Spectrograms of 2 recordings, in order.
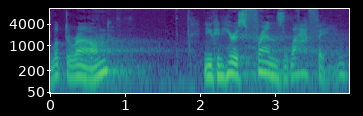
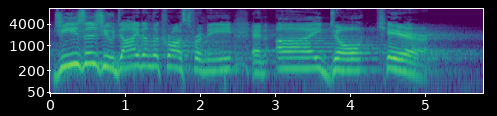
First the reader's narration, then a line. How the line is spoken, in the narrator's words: he shouts at the top of his lungs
